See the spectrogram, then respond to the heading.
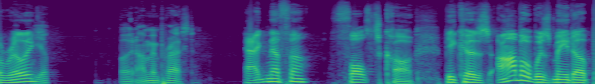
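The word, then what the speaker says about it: Agnetha Fältskog: I was interested to see how you were going to pronounce that name. Oh, really? Yep. But I'm impressed. Agnetha Faltskog.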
